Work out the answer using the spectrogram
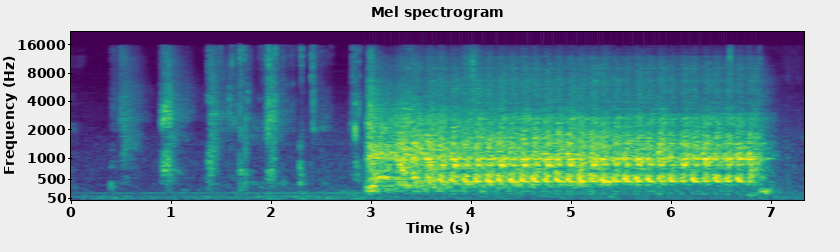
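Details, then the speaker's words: Diesel vehicle with the fuel pump volume control valve fuse removed, cranking for a starter current compression test: even starter pulses, about three a second, no firing; crank-no-start with fuel cut. "so i should say sorry that we have the fuse removed for the volume control valve on the diesel pump so this vehicle now will crank but not start"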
